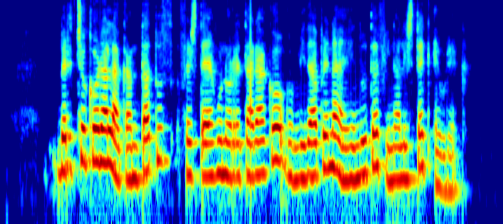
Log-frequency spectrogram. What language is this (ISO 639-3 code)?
eus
